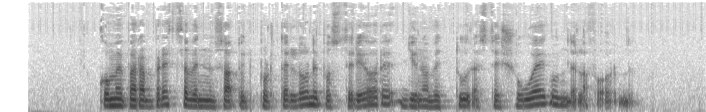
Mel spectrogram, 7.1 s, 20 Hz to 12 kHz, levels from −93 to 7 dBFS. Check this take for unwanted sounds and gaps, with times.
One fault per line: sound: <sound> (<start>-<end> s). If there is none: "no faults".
no faults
